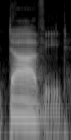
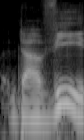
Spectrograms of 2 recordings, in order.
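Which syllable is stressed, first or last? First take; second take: first; last. First: The stress is on the first syllable. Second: The stress is on the last syllable. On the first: "as opposed to" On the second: "the accent goes on the final syllable"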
